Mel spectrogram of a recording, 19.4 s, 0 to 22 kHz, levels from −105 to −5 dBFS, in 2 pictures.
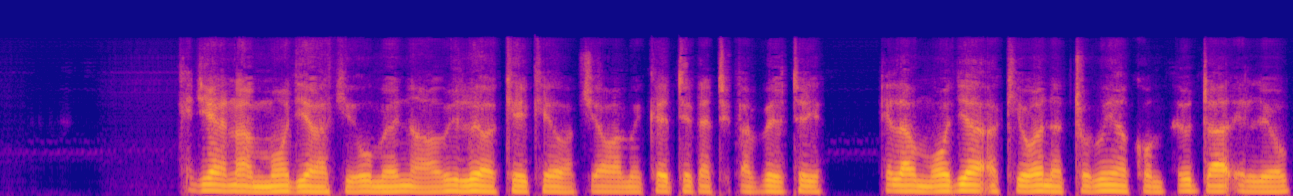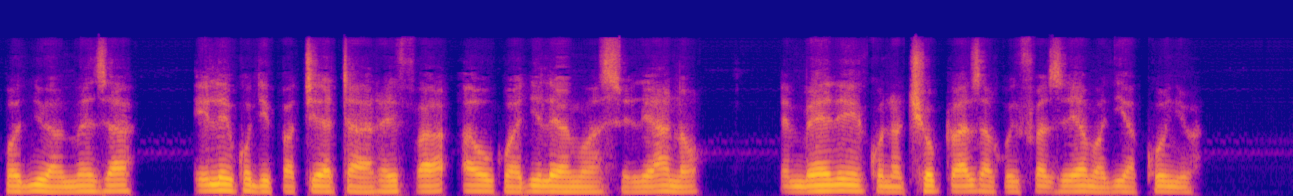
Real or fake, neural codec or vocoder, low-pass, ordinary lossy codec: fake; codec, 16 kHz in and 24 kHz out, 0.6 kbps, FocalCodec, streaming, 2048 codes; 9.9 kHz; AAC, 48 kbps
